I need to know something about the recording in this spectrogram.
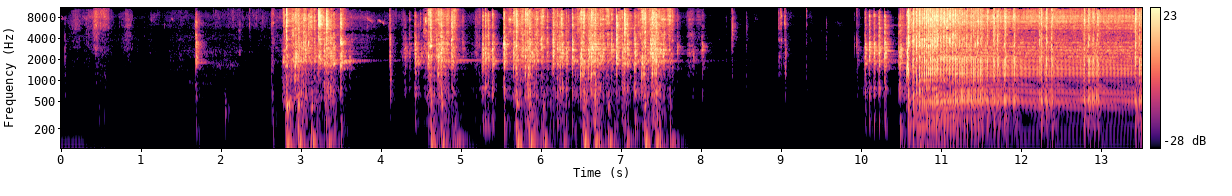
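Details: Jawa 250 type 592 two-stroke after a complete overhaul, kick-started: several kicks with brief sputters, then a ragged, uneven rev; the plug was changed and the float suspected, but air is leaking past the right crank seal and carb gasket.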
